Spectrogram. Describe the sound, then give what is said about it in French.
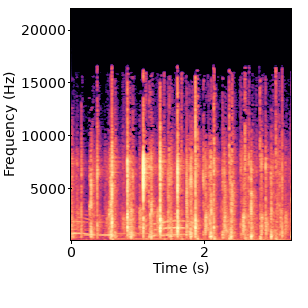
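Audience applause opening a live evening comedy show: many irregular, crisp hand claps from a modest crowd, rising and falling in loose bursts without a steady rhythm. “s'il vous plaît, mesdames, messieurs, on peut applaudir Isabelle Sasseville maintenant.”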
